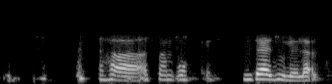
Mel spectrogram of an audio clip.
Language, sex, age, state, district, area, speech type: Sindhi, female, 30-45, Delhi, South Delhi, urban, conversation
